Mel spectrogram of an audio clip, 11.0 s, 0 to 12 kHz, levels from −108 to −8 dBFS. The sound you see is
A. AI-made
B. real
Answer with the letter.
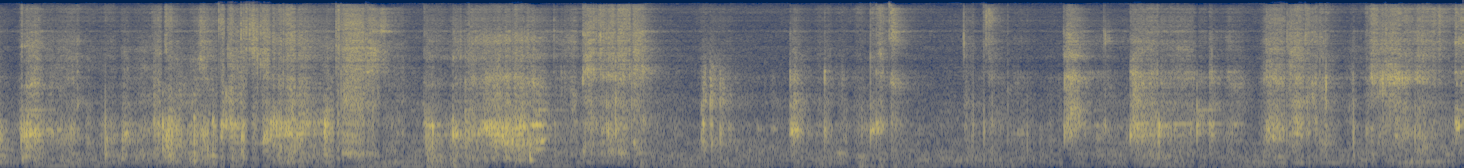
A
